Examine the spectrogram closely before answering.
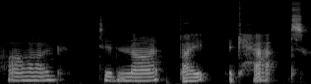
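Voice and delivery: whispered repeat of the sentence, hushed and breathy; soft whispered echo for the class. Shown as a demonstration. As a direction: say it again in a whisper. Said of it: "The hog did not bite the cat".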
